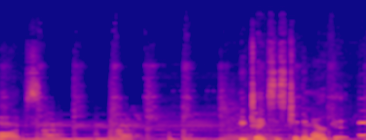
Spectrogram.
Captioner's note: dog barking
